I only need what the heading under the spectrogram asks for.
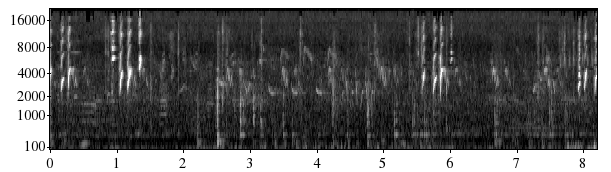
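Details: Competition entry of a Balkan goldfinch, Carduelis carduelis balcanica, for the 2017 World Championship in Goldfinch Song run by a Serbian association. Quick high liquid twittering phrases come in several short bursts, the clearest near the first and sixth seconds, against background hiss and thumps.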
